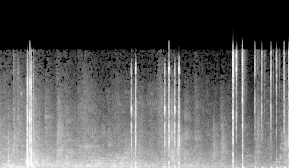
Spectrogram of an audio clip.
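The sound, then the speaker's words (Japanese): Fingers type an email on a computer keyboard: scattered clicks at first, then quick clusters of keystrokes that grow denser toward the end. The clicks are sharp and fairly quiet. “連絡先をコピーして、会ったこともない主催者にメールを打つ。”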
